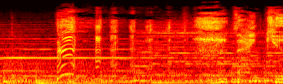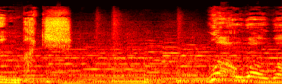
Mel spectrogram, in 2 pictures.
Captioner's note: cackles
